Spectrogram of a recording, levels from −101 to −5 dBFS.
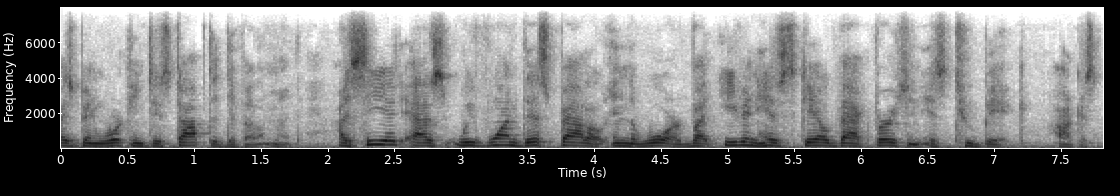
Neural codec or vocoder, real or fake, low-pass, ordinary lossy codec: none; real; 7.2 kHz; Opus, 24 kbps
